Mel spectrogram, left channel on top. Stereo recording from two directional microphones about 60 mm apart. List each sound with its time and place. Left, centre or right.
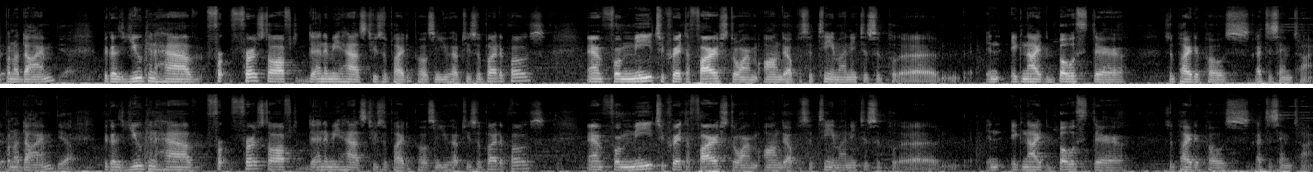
0.0 s speech: left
